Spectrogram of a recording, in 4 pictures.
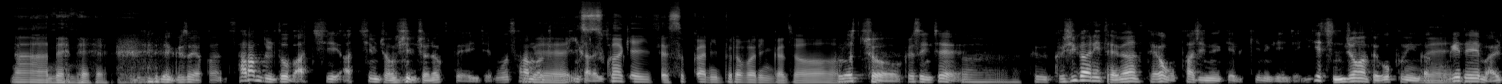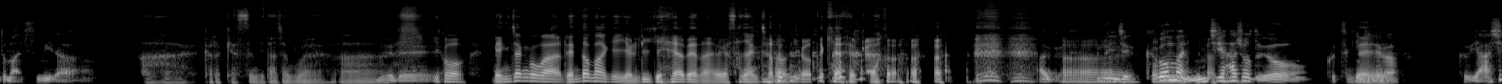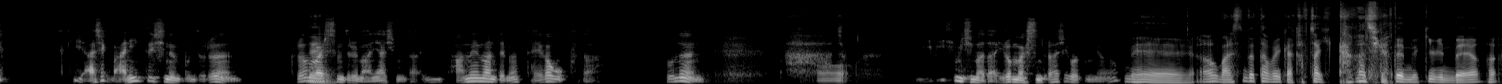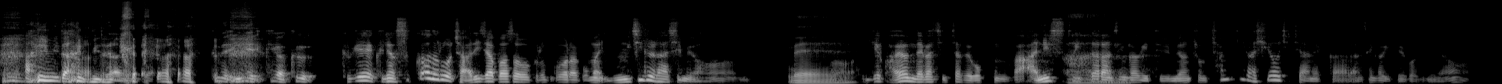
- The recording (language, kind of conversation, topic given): Korean, advice, 잠들기 전에 스크린을 보거나 야식을 먹는 습관을 어떻게 고칠 수 있을까요?
- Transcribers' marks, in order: other background noise; laughing while speaking: "네네"; laughing while speaking: "네네"; laughing while speaking: "점심"; laughing while speaking: "해야"; laugh; laughing while speaking: "해야 할까요?"; laugh; laughing while speaking: "강아지가 된 느낌인데요. 어"; laughing while speaking: "아닙니다, 아닙니다, 아닙니다"; laugh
